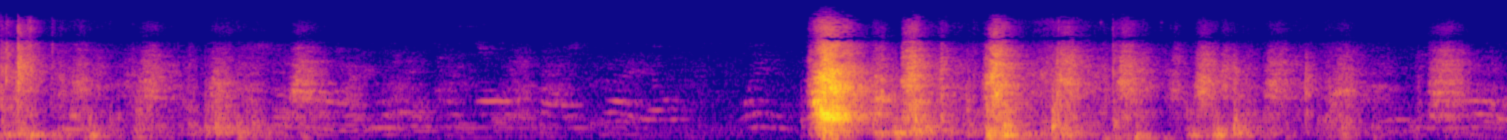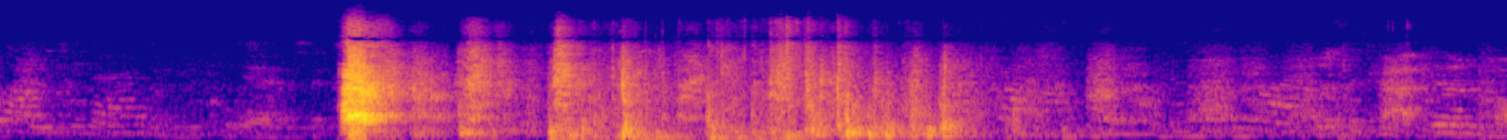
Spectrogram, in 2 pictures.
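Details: A Staffordshire bull terrier playing on the stairs lets out two loud barks about five seconds apart. Each is followed by a burst of rough, breathy noise, with people talking in the background.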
